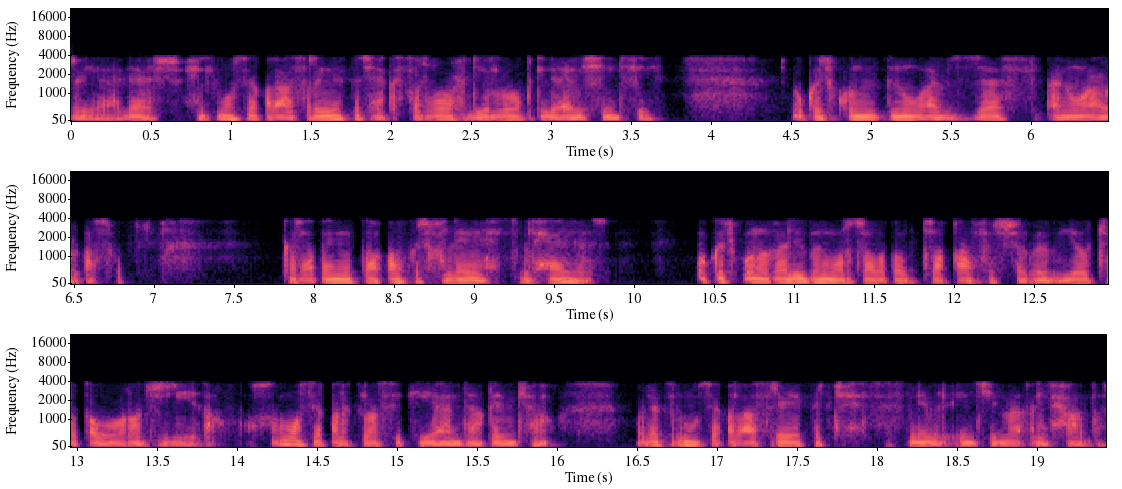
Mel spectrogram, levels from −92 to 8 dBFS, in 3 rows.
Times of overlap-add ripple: none

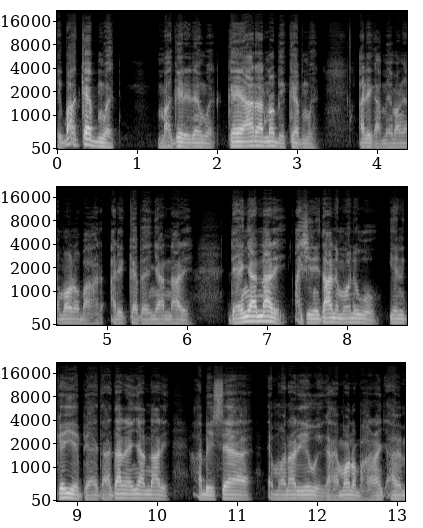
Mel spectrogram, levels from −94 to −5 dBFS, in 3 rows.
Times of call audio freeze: none

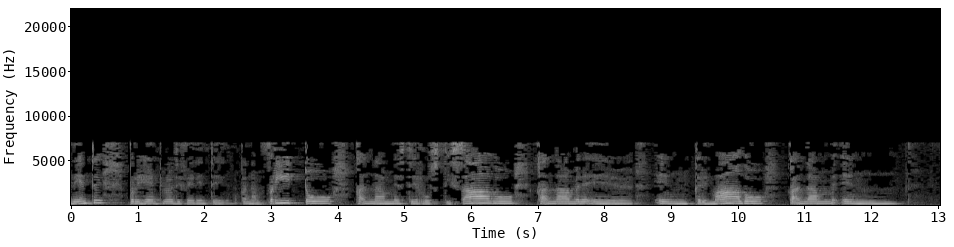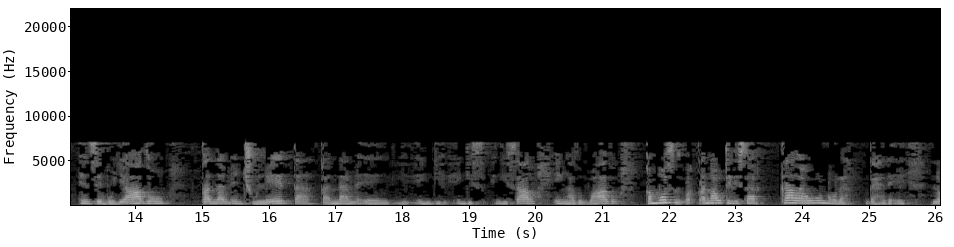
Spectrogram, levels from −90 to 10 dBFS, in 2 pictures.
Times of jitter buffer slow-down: none

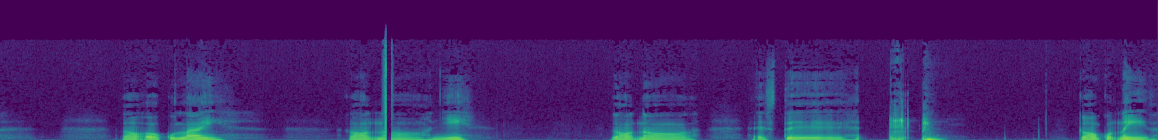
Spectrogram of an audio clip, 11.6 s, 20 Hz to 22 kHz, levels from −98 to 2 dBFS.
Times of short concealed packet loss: none

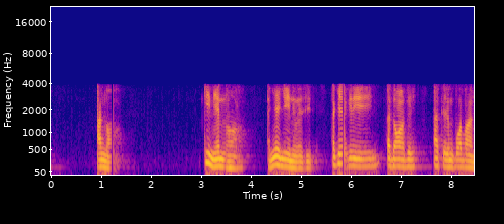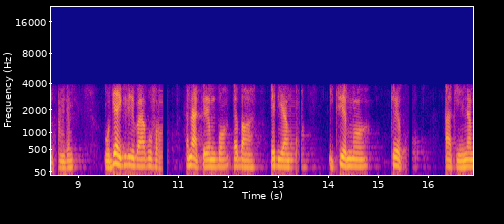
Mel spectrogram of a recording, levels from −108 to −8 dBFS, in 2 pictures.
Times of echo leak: none

